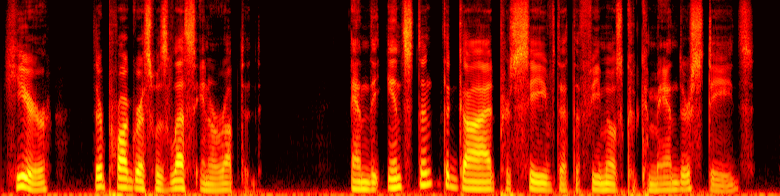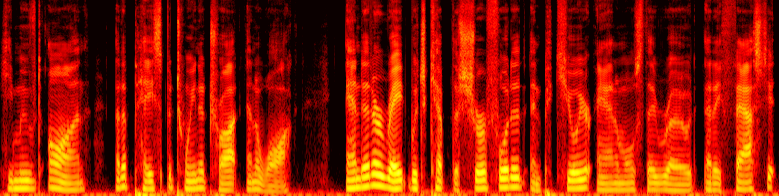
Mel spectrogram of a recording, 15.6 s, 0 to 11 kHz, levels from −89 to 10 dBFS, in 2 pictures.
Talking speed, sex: 195 wpm, male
